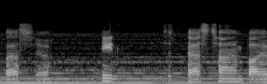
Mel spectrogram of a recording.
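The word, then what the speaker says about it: Klaasje: Classia is pronounced Classia.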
